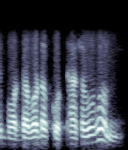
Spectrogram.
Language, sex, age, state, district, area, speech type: Odia, male, 60+, Odisha, Bhadrak, rural, conversation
